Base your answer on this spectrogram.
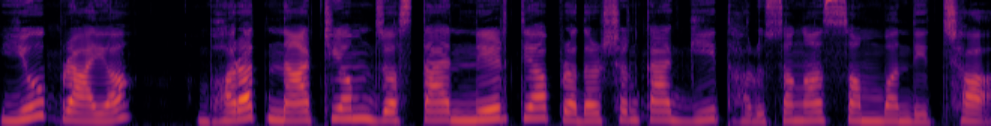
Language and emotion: Nepali, neutral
